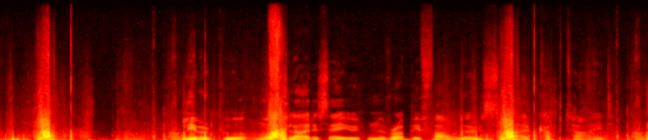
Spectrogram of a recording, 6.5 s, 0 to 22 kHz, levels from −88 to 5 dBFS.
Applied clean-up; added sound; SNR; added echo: none; Zipper (clothing); -4 dB; none.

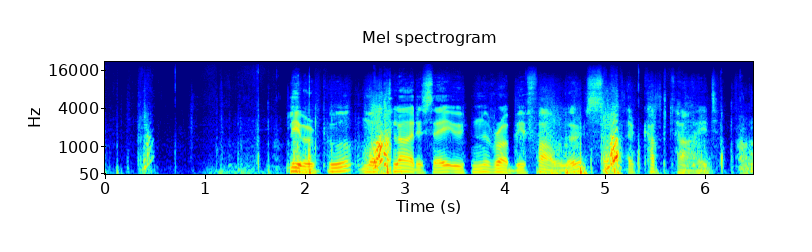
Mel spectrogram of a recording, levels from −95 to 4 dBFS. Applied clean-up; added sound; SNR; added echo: neural mask model RNNoise.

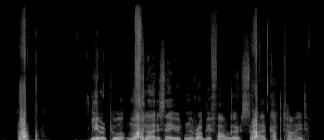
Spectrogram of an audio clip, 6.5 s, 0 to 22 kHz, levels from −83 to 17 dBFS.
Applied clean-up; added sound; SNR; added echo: neural mask model Resemble Enhance denoiser.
